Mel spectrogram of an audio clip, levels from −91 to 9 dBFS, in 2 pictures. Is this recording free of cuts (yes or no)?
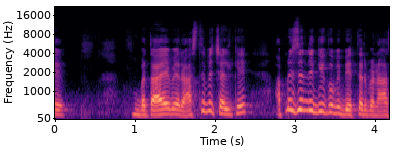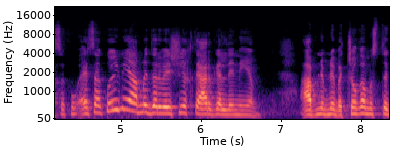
yes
